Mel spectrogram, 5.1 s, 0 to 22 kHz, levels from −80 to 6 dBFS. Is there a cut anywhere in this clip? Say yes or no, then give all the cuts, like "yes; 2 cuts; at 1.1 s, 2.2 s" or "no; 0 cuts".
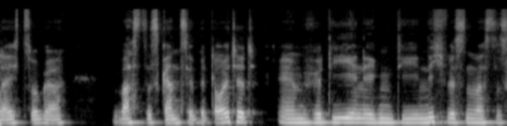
yes; 1 cut; at 2.7 s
